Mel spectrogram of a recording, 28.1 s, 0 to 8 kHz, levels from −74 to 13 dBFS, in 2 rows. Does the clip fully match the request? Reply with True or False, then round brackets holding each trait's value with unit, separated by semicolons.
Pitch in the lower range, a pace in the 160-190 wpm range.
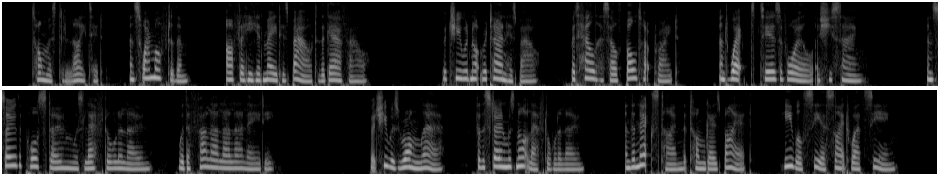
False (225 Hz; 175 wpm)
